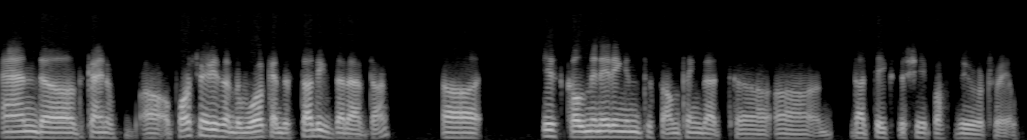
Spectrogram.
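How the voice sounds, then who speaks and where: A man from Ladakh in India answering interview questions, halting with many fillers. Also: mid-range voice, no room sound. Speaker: guest founder. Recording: dry tinny phone-like line.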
